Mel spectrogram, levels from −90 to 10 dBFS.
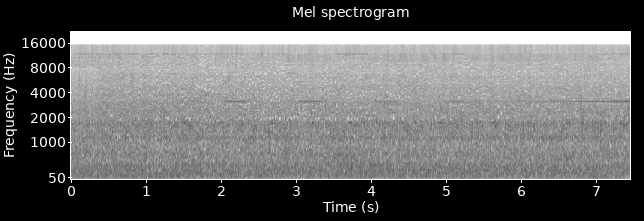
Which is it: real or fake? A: real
